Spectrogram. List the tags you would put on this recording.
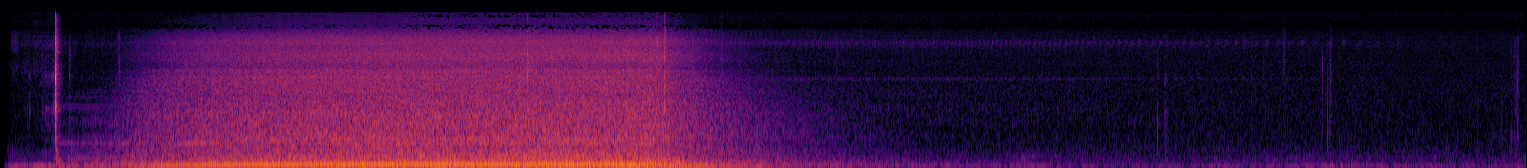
Sound effects > Objects / House appliances
air-conditioning fan motor

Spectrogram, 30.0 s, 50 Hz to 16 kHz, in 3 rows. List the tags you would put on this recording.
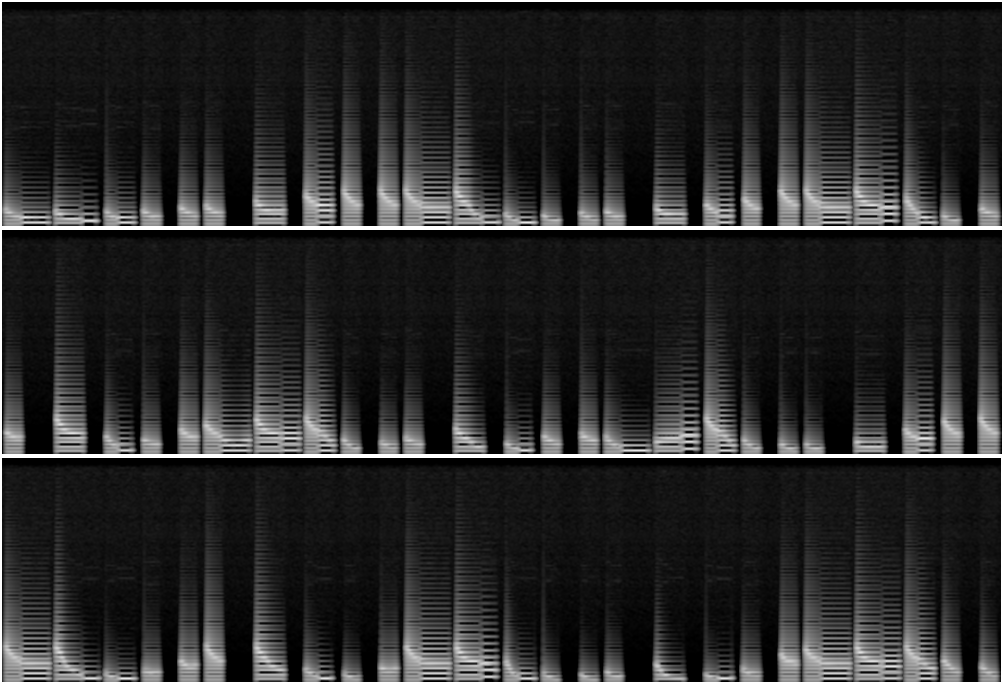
Music > Solo instrument
303 Acid electronic hardware house Recording Roland synth TB-03 techno

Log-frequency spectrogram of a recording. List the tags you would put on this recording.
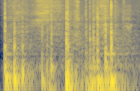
Sound effects > Objects / House appliances
carry cleaning shake

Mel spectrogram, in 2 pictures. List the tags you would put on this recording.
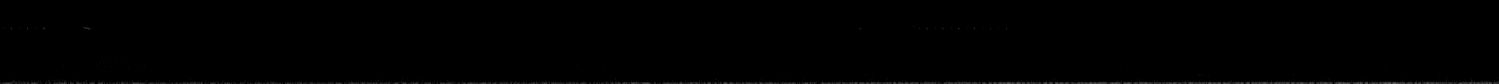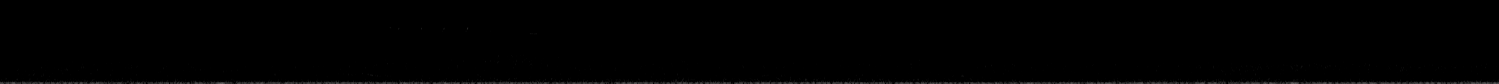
Soundscapes > Nature
field-recording phenological-recording nature meadow soundscape alice-holt-forest raspberry-pi natural-soundscape

